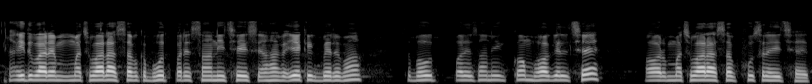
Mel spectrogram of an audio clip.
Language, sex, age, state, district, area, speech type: Maithili, male, 18-30, Bihar, Darbhanga, urban, spontaneous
